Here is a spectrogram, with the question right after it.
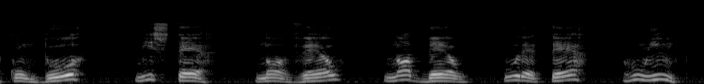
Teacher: Trata-se de palavras oxítonas, porque a sílaba tônica é a última em cada uma delas.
